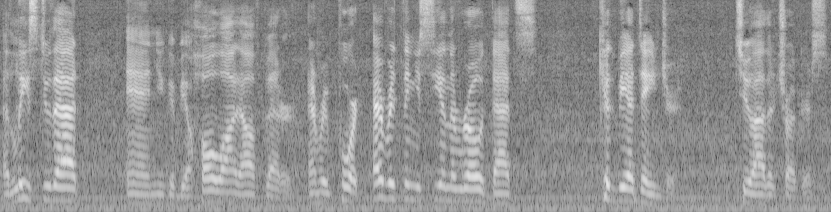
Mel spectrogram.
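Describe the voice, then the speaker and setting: His pitch is fairly high, his manner animated, and his pace a little quick as this trucker and video host chats casually to the camera. He hammers his points emphatically and repeats them, with loud vehicle and outdoor noise around him.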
